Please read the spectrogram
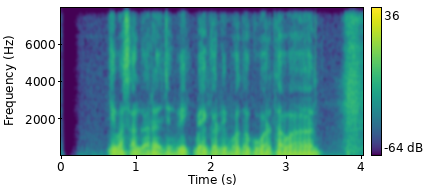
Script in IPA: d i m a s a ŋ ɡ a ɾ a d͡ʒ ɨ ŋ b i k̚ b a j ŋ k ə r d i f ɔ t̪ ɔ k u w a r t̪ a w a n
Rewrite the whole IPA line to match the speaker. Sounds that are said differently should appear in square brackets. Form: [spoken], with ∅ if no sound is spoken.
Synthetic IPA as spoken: d i m a s a ŋ ɡ a ɾ a d͡ʒ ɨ ŋ b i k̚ b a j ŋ k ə r d i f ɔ t̪ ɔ k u w a r t̪ a w a n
